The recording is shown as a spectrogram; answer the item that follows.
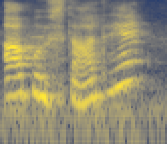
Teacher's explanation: the intonation will rise in the end. That's how we know that you're asking a question.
